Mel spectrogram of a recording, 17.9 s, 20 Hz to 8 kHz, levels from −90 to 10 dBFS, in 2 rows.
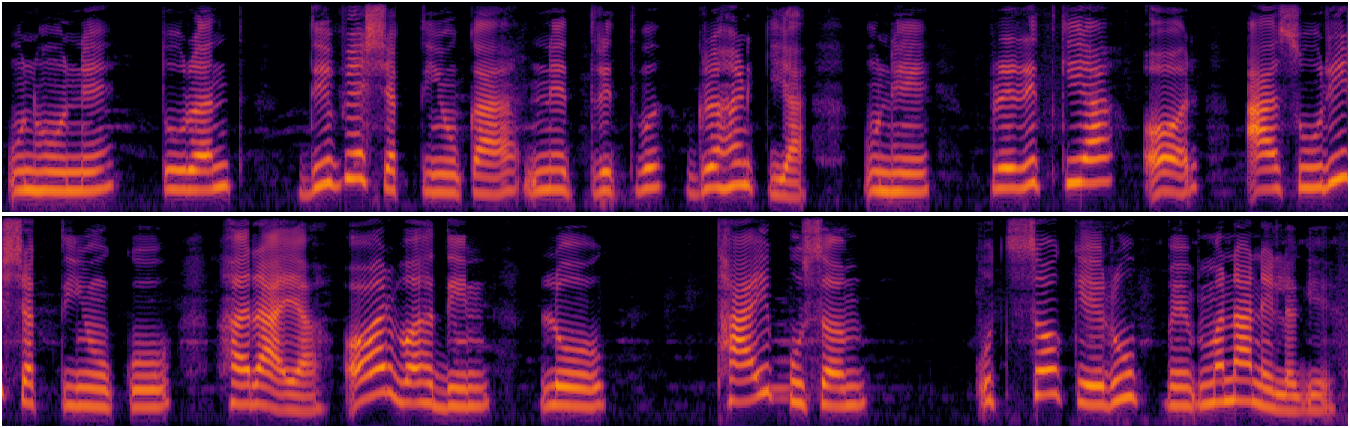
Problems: background sounds at intervals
